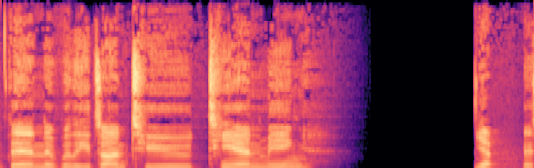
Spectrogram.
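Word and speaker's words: Tianming: Then it leads on to Tian Ming.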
